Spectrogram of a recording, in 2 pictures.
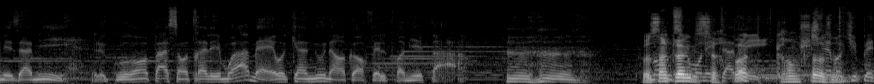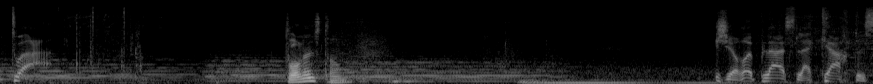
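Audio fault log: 1.14 s, overlap between stream segments: the time stamps of two consecutive segments claimed the same stretch of time, which fits segments about 2 s long. The player treated that stretch as duplicated and trimmed it, even though the sound there was not actually repeated. About 5 ms of audio was discarded, so the waveform on either side was spliced together with a sudden jump. That discontinuity is heard as a single short click or tiny skip.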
